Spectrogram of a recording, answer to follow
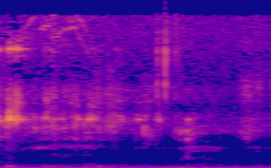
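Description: Faint room tone: a steady low hum, with a light click right at the start and a few faint ticks.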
